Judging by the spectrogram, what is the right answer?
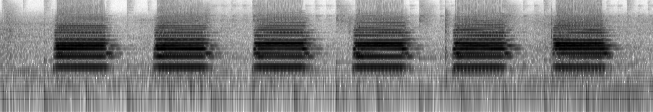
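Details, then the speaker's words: Car alarm sounding when the key is turned to start: six even horn honks about once a second because the alarm is still locked/armed and its anti-theft feature fires; the door switch should also be checked. "Kalau berbunyi sendiri itu biasanya juga yang karena posisi alarm mobilnya dalam keadaan terkunci. Jadi saat kita on baru mau starter, dia akan berbunyi."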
